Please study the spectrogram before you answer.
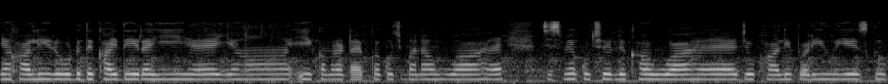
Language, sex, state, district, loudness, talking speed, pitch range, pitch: Hindi, female, Chhattisgarh, Rajnandgaon, -27 LUFS, 180 wpm, 235-240 Hz, 235 Hz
